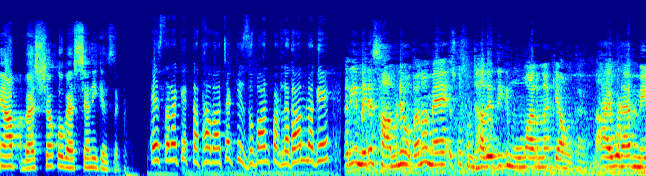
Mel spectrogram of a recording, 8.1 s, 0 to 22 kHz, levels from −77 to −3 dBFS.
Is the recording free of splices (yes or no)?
no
